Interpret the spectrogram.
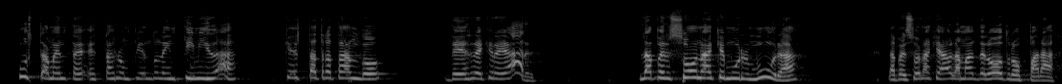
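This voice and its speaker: A man with a high, bright, forceful voice preaches a sermon. He is earnest and emphatic, driving his points home by repeating them, and he turns to the listeners with direct questions.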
